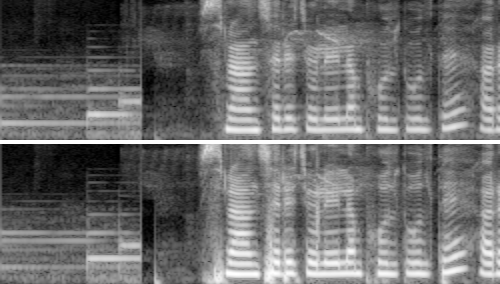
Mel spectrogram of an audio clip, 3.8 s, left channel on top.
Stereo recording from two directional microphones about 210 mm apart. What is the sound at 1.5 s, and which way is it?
Speech, 25° right (ahead or behind).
